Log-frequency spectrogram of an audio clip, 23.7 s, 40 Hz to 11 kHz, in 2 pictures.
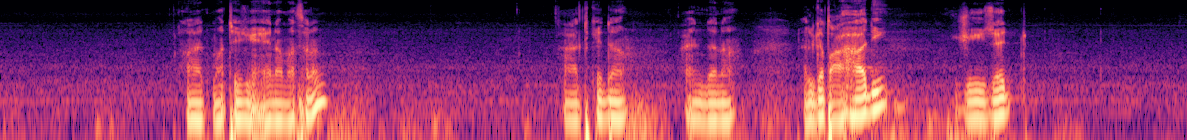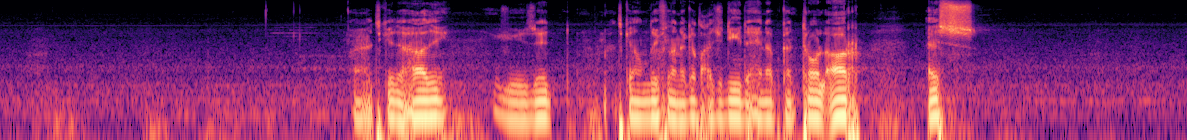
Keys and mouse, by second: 1.0 s, 4.4 z, 5.5 alt+click, 7.1 alt+click, 9.3 g, 12.5 s, 14.9 alt+click, 16.1 g, 18.7 ctrl+r, 20.8 s.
